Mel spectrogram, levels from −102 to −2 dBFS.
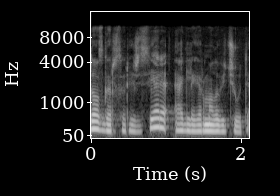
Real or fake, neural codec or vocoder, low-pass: real; none; 10.8 kHz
